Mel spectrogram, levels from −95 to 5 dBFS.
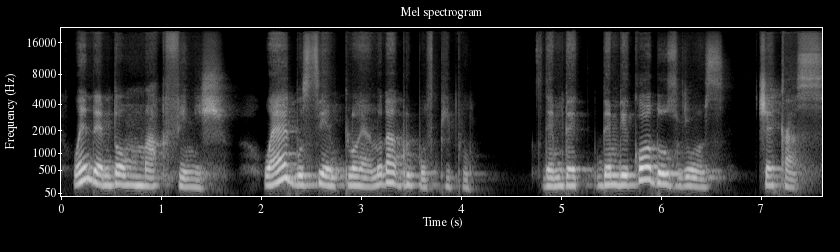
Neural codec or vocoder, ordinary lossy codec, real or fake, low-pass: autoencoder, 48 kHz, 32 numbers a frame, DAC-VAE, trained on Japanese speech; none; fake; none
